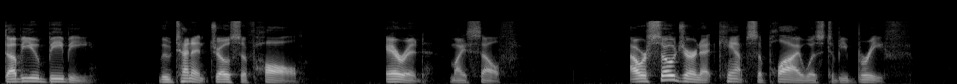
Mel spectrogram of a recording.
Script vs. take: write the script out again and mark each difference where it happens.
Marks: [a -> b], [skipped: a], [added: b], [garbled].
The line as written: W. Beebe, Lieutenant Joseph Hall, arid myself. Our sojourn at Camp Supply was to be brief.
W. Beebe, Lieutenant Joseph Hall, arid myself. Our sojourn at Camp Supply was to be brief.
